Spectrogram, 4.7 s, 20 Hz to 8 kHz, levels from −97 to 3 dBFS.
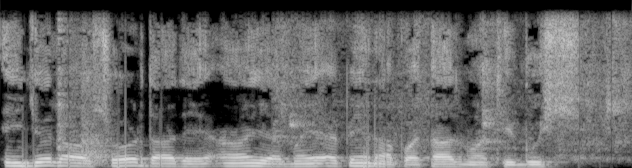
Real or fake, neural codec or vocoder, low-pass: real; none; 7.2 kHz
